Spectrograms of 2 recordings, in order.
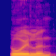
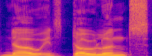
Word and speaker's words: dolent: Doyland. It's Dolent. It's just because we were talking about the correct pronunciation of Dolent, and now we've talked about the word Doylent.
